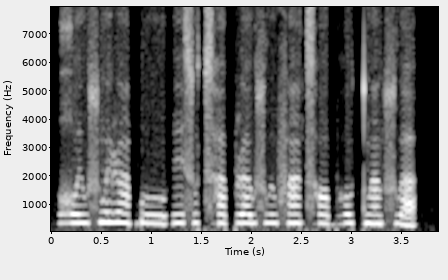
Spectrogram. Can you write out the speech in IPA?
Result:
ʁʷ e u̯ sʷ ã i̯ ɭ ã ɓ o | e s u t͡sʰ a p ɭ a u̯ sʷ ɛ u̯ f ã t͡sʰ ɒ bʱ ɔ tʷ ã sʷ a

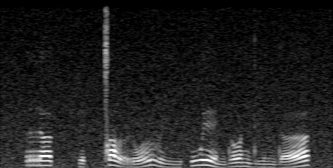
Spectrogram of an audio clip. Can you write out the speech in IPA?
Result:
r ɜ˧ kː e˩ k ǀ ə˥˩ lˠ r u˩˥ lˠ v i˩ | w e˥˩ n d ɤ˧ n d i˩ n d ɜ˩˥

